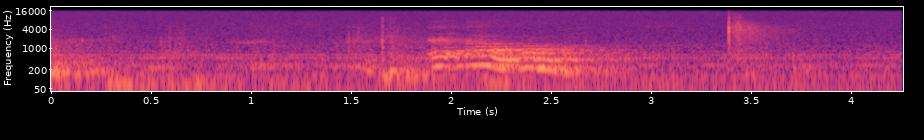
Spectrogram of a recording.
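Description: A wordless human vocal sound, a moan that rises and then falls in pitch, about halfway through, followed by one sharp click near the end.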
